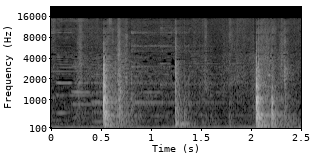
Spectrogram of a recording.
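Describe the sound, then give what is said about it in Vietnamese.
Footsteps on the wooden floor of a hut: three slow, heavy wooden thuds spaced well apart, the last quickly followed by a softer knock, over a faint steady low hum. “Năm Lác đã nghe tiếng bước chân bước lên trên sàn gỗ của những cái chòi.”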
